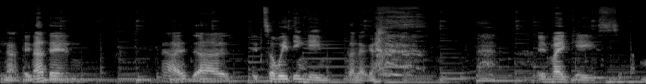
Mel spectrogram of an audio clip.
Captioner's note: chuckles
